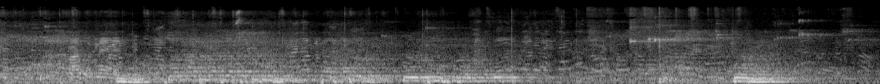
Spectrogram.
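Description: Men and women talk and call out nearby.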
